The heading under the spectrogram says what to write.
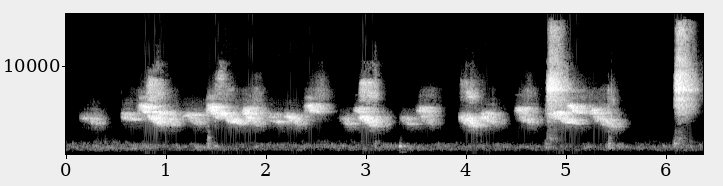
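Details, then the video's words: White-rumped shama, recorded 29 August 2021, pouring out a continuous varied song of clear, high whistles and warbled notes. Some notes are sharper and louder, over a steady low hum. "Puteh Raja Sing Buka"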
